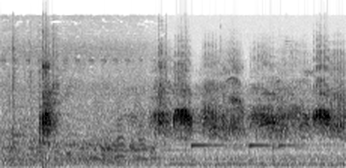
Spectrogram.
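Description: Demoiselle Cranes give low, raspy 'grro' calls in short bursts every second or so, with several birds overlapping against a soft outdoor hiss.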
